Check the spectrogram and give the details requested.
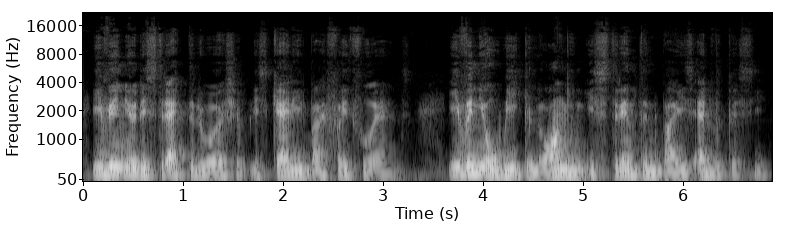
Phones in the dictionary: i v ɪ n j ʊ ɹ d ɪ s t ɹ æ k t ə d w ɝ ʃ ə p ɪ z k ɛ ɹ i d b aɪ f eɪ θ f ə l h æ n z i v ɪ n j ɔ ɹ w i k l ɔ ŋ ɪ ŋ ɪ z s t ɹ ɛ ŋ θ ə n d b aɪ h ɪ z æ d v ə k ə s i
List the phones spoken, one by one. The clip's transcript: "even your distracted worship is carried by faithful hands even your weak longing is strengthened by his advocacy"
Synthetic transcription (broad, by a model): i v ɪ n j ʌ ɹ d ɪ s t ɹ æ k t ə d w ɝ ʃ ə p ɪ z k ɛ ɹ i d b aɪ f eɪ θ f ə l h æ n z i v ɪ n j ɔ w i k l ɔ ŋ ɪ ŋ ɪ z s t ɹ ɛ ŋ θ ə n d b aɪ h ɪ z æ d v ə k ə s i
